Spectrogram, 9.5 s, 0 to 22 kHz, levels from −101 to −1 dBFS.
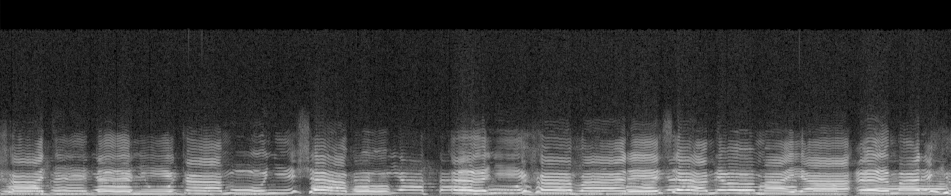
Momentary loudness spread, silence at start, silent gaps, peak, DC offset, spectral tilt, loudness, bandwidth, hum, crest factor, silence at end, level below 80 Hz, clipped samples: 8 LU; 0 s; none; -6 dBFS; under 0.1%; -3 dB/octave; -19 LUFS; 8.4 kHz; none; 14 dB; 0 s; -56 dBFS; under 0.1%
